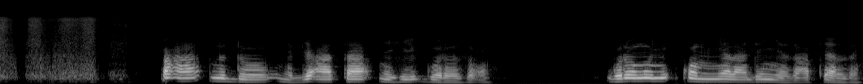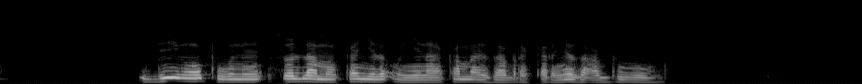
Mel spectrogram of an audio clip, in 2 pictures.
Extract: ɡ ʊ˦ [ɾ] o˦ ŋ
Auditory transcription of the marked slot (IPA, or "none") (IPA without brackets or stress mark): ɾ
